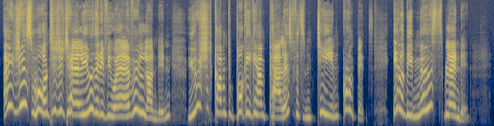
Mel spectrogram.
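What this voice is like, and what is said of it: Awful put-on English accent, higher voice. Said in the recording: “in an awful English accent ... her voice getting higher, the English accent is getting more offensive”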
